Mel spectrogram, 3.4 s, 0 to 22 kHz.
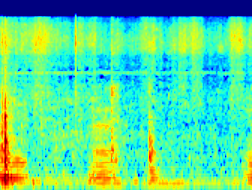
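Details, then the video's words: Female goat in heat, calling to be mated, in a farm pen; three loud nasal bleats rich in harmonics, one at the start, one near 1.3 seconds and a short one at 2 seconds, over low background noise. "CIRI-CIRI KAMBING BETINA MINTA KAWIN"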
